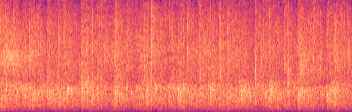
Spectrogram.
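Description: Sustained applause from a large church congregation during a sermon, dense and steady throughout with no break, fairly loud and close.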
